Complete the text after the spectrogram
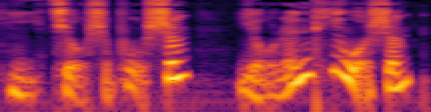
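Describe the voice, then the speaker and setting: A woman's voice: lowish voice, huge pitch swings, normal speed, a little mellow, breathy edge, no room sound, studio quality, heavily acted. A woman storyteller playing a ruthless, ambitious husband from ancient times, domineering and coldly persuasive. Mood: angry, domineering.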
